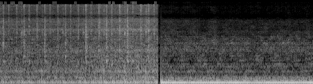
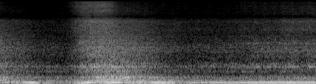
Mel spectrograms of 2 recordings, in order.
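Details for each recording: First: 1968 Ford XL convertible V8, cold idle after about three years stored: rapid puffing tick about four per second following engine speed, a ridiculous exhaust leak from a warped exhaust manifold on one side. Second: 1968 Ford XL convertible V8 after replacing warped exhaust manifold to cure exhaust leak: deep steady rumble swelling with revs then settling smooth, no ticking or puffing, no leaks; normal running.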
